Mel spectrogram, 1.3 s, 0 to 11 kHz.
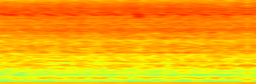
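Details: Suzuki ZC31S with supercharger, at idle: thin high squeal over engine hum without fading, from the supercharger main pulley V-belt; engine otherwise sounds fine.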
